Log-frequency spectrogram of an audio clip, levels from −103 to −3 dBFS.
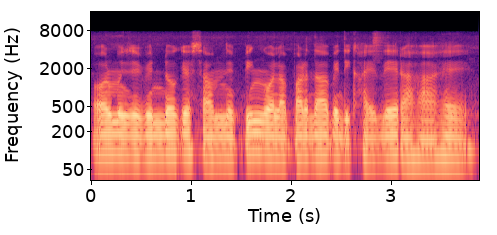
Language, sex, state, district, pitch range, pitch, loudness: Hindi, male, Arunachal Pradesh, Papum Pare, 85-90 Hz, 90 Hz, -17 LUFS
